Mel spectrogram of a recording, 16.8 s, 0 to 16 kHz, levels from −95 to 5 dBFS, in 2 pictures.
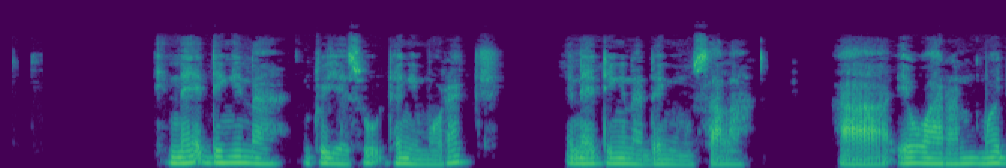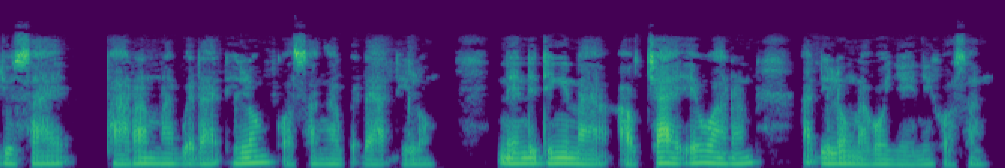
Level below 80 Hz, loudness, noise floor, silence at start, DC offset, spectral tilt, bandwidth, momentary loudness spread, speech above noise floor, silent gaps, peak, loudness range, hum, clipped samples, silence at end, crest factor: -56 dBFS; -27 LUFS; under -90 dBFS; 0.25 s; under 0.1%; -5.5 dB/octave; 7.6 kHz; 14 LU; over 63 dB; 0.36-1.27 s, 4.19-4.65 s, 6.40-6.92 s, 9.01-9.26 s, 12.07-12.17 s, 12.45-12.52 s, 14.99-15.05 s; -4 dBFS; 4 LU; none; under 0.1%; 0.15 s; 24 dB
